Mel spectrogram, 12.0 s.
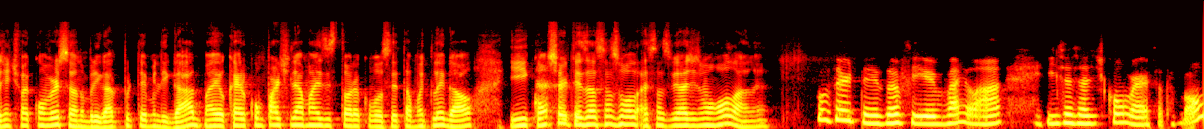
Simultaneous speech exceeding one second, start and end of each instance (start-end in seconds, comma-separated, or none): none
